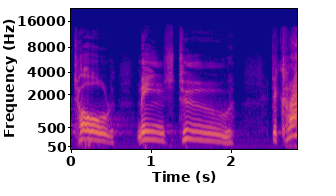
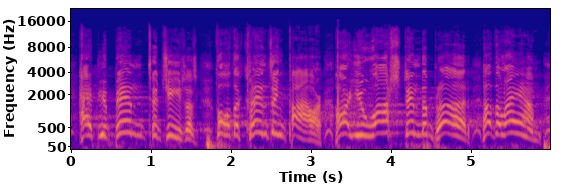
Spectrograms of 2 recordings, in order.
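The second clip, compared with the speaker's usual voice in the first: preaching at full force; 8 semitones higher than usual. Acted. Pastor rousing his congregation about the cleansing blood, full-force preaching. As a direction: drive every line home to the pews.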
